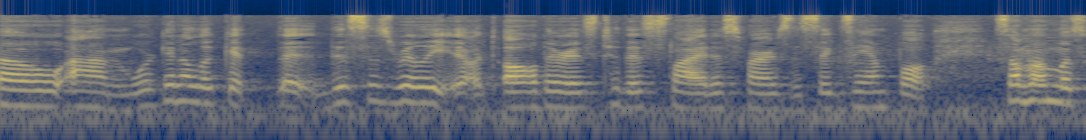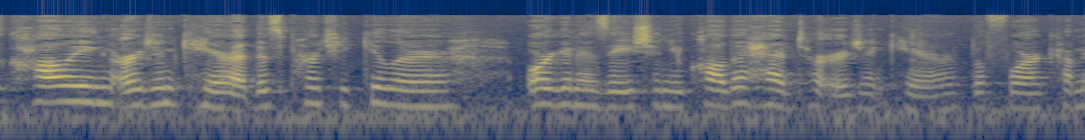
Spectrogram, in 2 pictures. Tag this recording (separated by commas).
Speech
